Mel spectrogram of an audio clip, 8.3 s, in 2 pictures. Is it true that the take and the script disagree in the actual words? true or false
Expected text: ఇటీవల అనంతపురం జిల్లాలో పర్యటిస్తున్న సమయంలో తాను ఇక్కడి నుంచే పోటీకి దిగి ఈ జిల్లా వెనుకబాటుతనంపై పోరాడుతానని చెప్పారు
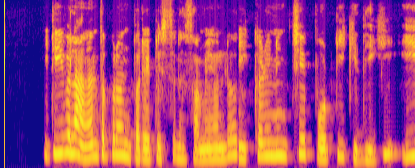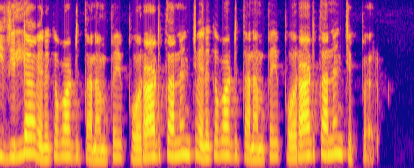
true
